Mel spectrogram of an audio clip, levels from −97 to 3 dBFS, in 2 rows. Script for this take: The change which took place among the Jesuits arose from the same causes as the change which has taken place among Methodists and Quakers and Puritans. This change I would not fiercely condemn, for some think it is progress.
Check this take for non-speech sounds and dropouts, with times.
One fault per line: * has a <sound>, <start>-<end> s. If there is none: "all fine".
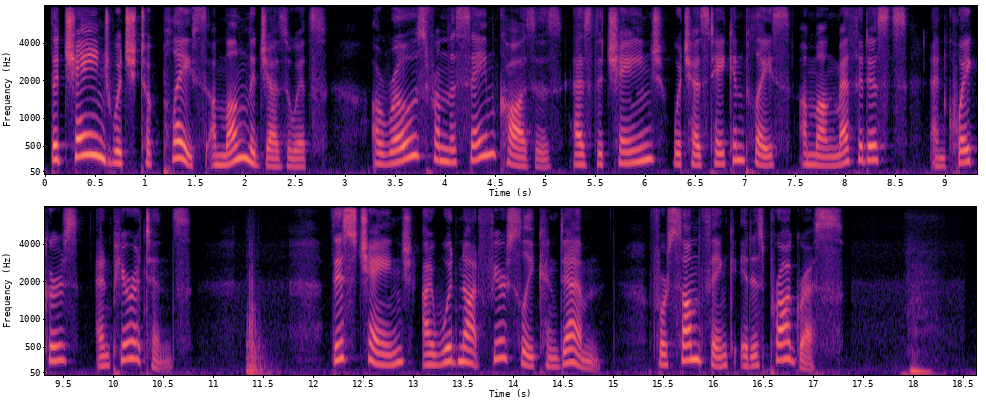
* has a thud, 11.3-11.7 s
* has a breath, 17.9-18.4 s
